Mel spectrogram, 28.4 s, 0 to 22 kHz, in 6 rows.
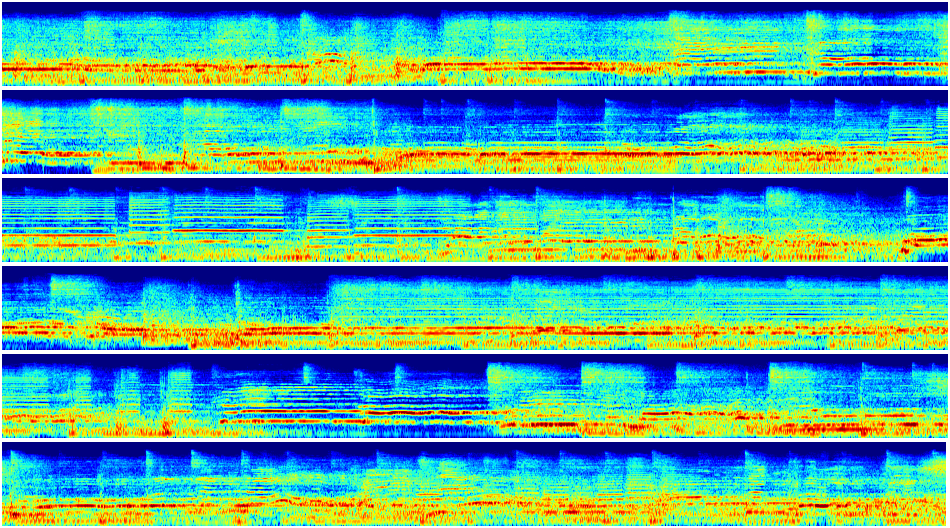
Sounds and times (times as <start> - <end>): Saxophone: 4.7 - 13.8, 14.8 - 28.3
Singing: 11.7 - 28.3.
